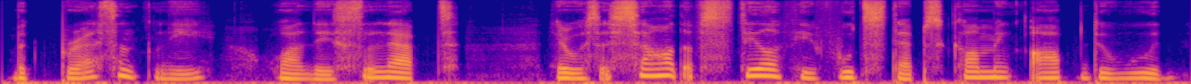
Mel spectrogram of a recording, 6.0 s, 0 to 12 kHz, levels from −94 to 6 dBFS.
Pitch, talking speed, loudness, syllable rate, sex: 180 Hz, 160 wpm, -20 LUFS, 4.8 syllables/s, female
